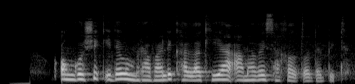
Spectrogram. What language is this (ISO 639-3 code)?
kat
